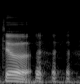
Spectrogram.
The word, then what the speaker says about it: Chu: di perbengkelan biasanya Pak Cu gitu Gak tahu namanya pak ya karena Nama saya tapi dipanggil Pak Cu itu karena ejaan saya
